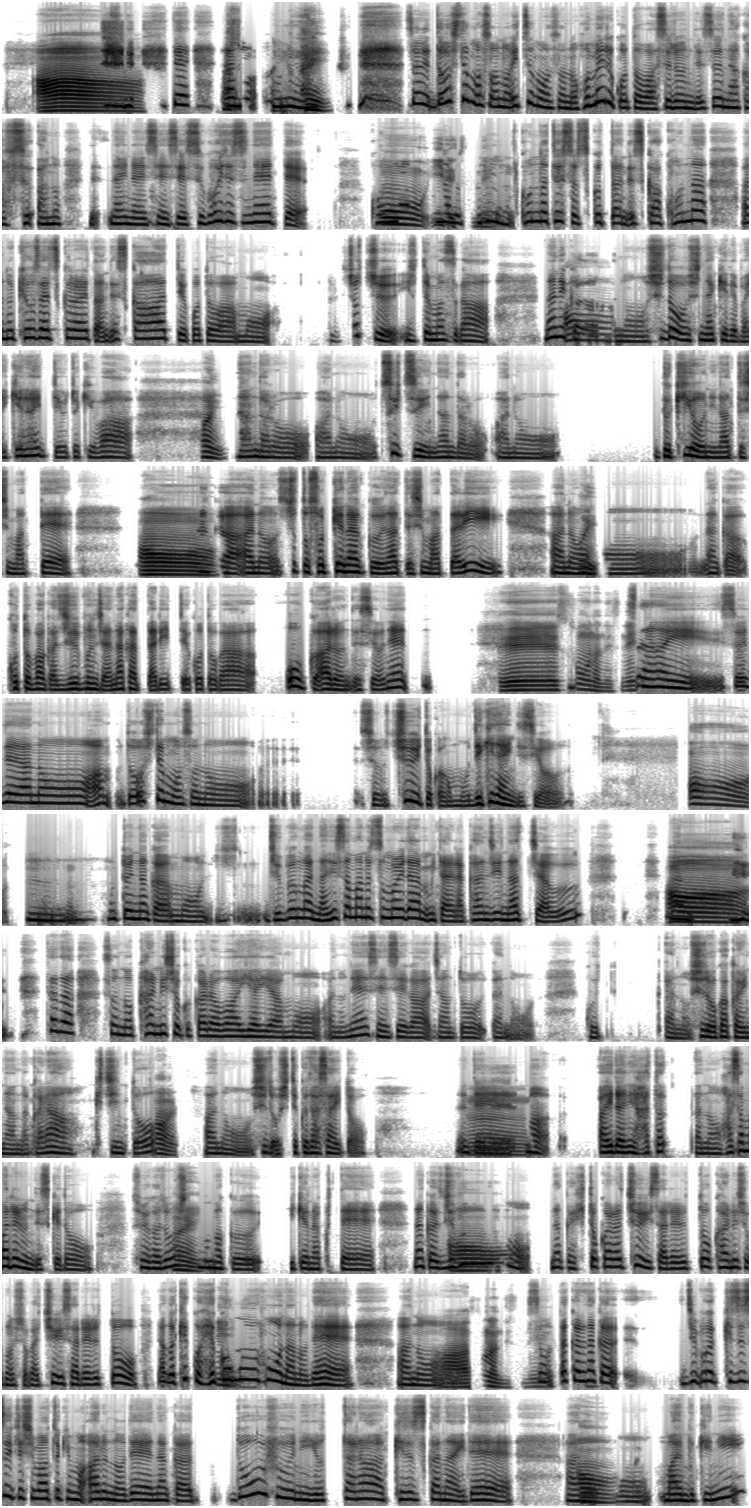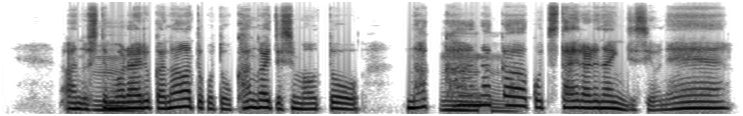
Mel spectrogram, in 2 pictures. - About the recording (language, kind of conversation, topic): Japanese, advice, 相手を傷つけずに建設的なフィードバックを伝えるにはどうすればよいですか？
- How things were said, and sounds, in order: chuckle; other noise; chuckle; other background noise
